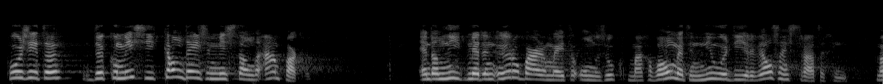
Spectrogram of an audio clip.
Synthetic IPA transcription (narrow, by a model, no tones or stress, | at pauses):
fʊːɹzɪtər | dəkomɪsikɑndejzəmɪstɑndəaːnpɑkən | ʔɛndɑnːitmɛtənøːɾowbaːɹomejtərɔndəɹzukmaːɹχəʋownmɛtənːiwədiːɾəʋɛlˠzɛjnstraːteχi | ma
